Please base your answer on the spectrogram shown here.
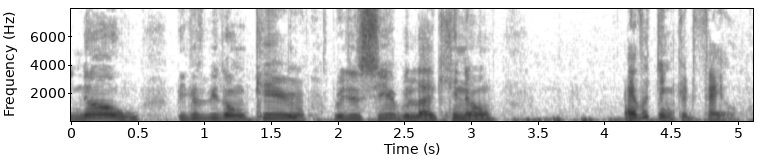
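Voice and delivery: normal talking voice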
